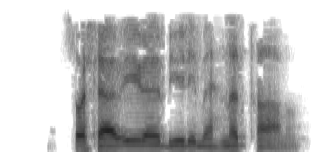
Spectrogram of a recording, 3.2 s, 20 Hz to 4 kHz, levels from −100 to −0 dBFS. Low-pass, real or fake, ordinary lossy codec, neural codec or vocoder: 3.6 kHz; fake; MP3, 16 kbps; codec, 16 kHz, 1 kbps, X-Codec, HuBERT features, trained on balanced general audio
